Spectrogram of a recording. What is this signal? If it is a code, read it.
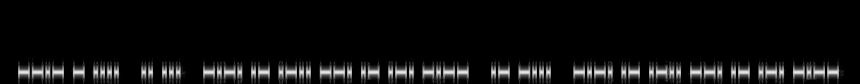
Morse code, heard as a keyed tone, about 35 wpm, 570 Hz. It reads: QTH IS CALGARY AB CALGARY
